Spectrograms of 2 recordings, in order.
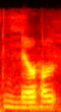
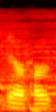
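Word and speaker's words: Earhart: be cool name too airart even though it's pronoun you know it's spelled with an E it's like well that's a great great name for a pilot air heart her heart is in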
